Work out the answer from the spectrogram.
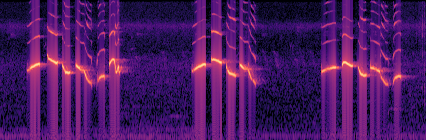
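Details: Oriental magpie-robin song for bringing a silent bird back to song: three matching phrases of clear whistled notes, rising then swooping down, repeated about every three seconds.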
